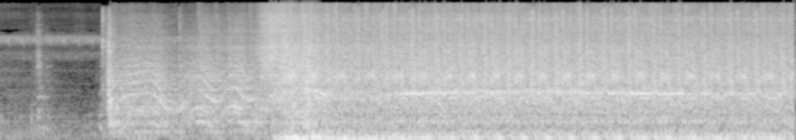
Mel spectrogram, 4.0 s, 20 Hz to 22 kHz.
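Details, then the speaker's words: 1988 Dodge Ram W150 4x4 with TBI, first start of year after long without battery, weak battery, gasoline with touch of oil added; steady fast cranking about three turns a second without settling; ECU learn cycle expected; long crank, no start. "it hasn't had a battery in it for a long time so the learn cycle on the ecu has to happen it's going to take a bit"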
